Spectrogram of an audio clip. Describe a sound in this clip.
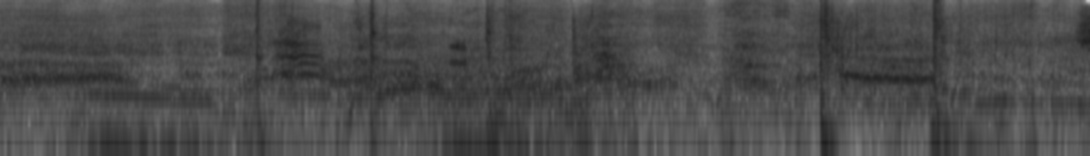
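A blade hacks into flesh with wet thuds.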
